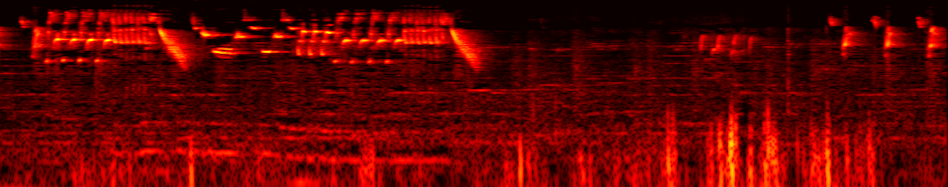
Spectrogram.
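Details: European goldfinch singing a rapid, tinkling twitter of high, bright notes with quick downward slurs for about five seconds, then a quieter stretch of scattered phrases over low tapping knocks.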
